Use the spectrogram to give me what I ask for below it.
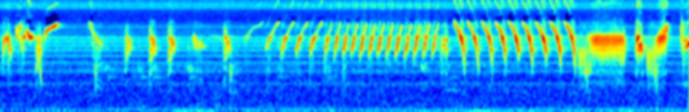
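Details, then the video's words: Canary master song with blackthroat and sanger phrases: scattered chirps give way to long, even series of rapidly repeated sharp notes, then a buzzy burst and more twitters, over a soft low hum. "burung kenari gacor isian blackthroat dan sanger - suara masteran burung kenari"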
